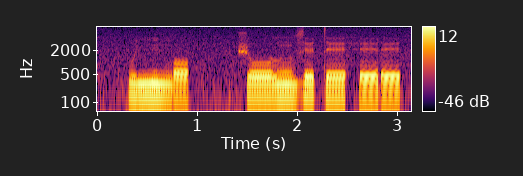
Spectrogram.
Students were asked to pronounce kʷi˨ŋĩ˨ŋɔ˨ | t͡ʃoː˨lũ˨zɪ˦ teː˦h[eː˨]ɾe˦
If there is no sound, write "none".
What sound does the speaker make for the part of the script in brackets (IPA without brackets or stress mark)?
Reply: eː˨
